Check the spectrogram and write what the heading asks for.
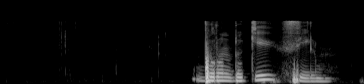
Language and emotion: Russian, neutral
